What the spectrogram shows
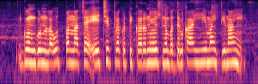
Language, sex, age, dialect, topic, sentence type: Marathi, female, 18-24, Standard Marathi, banking, statement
